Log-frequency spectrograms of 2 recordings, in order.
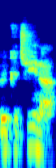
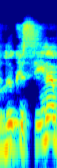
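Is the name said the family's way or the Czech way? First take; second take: Czech; family. First: The name is said the Czech way. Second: The name is said the family's usual way. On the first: This is how a Czech speaker says it. "she said it's actually" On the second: This is how the family normally says it. "my family usually pronounces it"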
